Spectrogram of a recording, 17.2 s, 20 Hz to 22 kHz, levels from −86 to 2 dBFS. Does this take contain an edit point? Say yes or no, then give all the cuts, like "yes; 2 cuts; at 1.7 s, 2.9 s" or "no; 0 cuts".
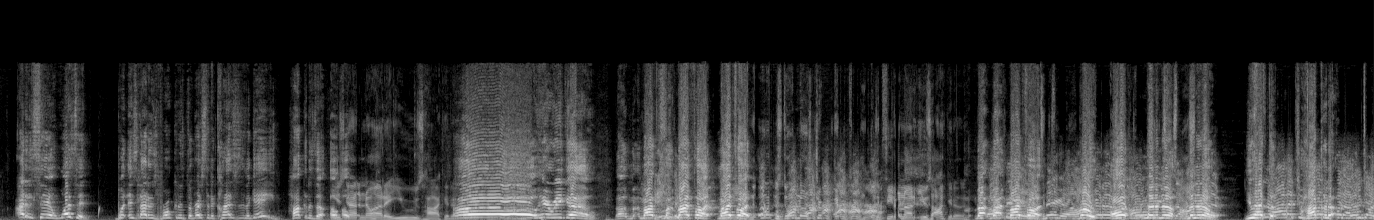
no; 0 cuts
